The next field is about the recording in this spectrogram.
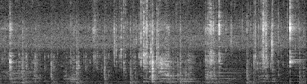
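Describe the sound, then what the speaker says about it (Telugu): Water poured into a pot of tamarind rasam along with a spice paste, a light splashing and trickling with small clinks through the middle, close and fairly soft over a steady background. "ఇప్పుడు కొన్ని వాటర్ పోసుకోండి."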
